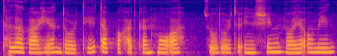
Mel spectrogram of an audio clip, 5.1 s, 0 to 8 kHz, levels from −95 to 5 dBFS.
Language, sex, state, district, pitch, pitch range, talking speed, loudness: Mizo, female, Mizoram, Aizawl, 215 Hz, 205-230 Hz, 225 wpm, -18 LUFS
